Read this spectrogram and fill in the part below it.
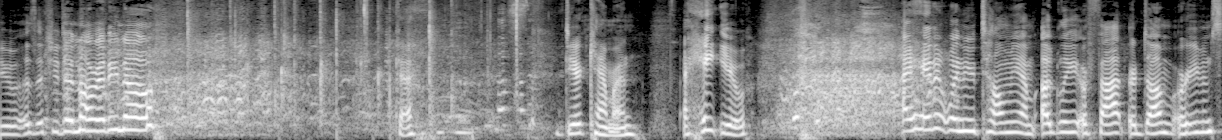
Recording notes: Recorded live in Ottawa, ON.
